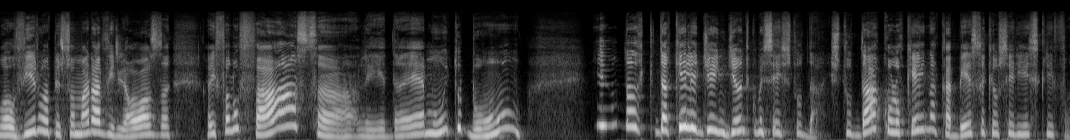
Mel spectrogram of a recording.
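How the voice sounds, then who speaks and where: On a very clean recording with a silent background, a woman with a high pitch speaks at a moderate pace with very wide pitch swings. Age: 60s. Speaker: retired police clerk and former teacher. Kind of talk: interview storytelling. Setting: studio.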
